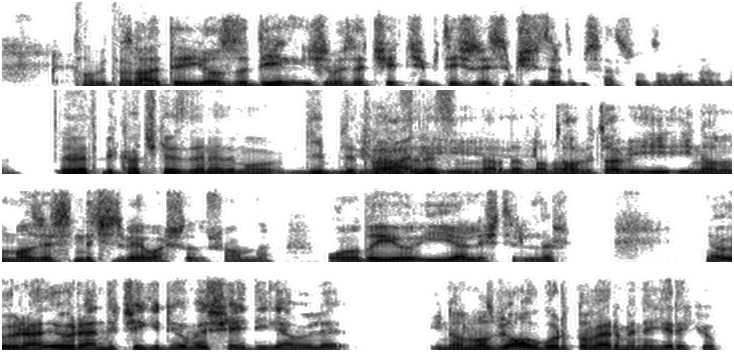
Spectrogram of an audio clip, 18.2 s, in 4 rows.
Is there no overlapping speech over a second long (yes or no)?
yes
